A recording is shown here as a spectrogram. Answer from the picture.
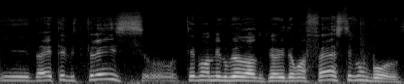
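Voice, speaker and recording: A man's high-pitched voice with a dark, mellow tone at a fairly quick pace. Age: 70s. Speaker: chef and restaurant owner. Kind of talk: interview. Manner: halting.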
